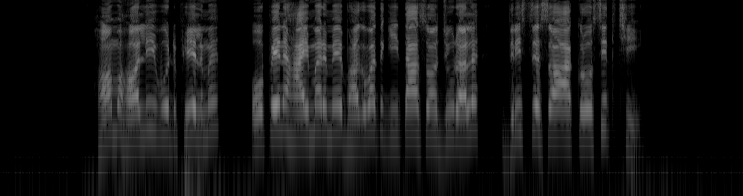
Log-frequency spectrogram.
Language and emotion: Maithili, angry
